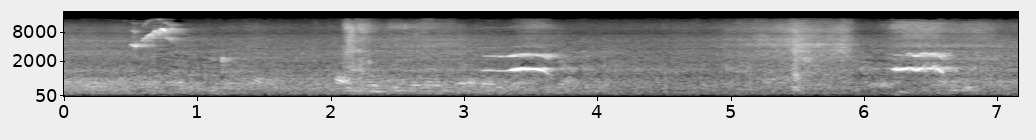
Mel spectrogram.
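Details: Baby macaque Button, bitten by the monkey Cara, in Siem Reap Province: two clear tonal, slightly falling cries, each with a higher overtone, about three seconds apart. Short high squeaks, soft rustling and faint background voices are also heard.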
